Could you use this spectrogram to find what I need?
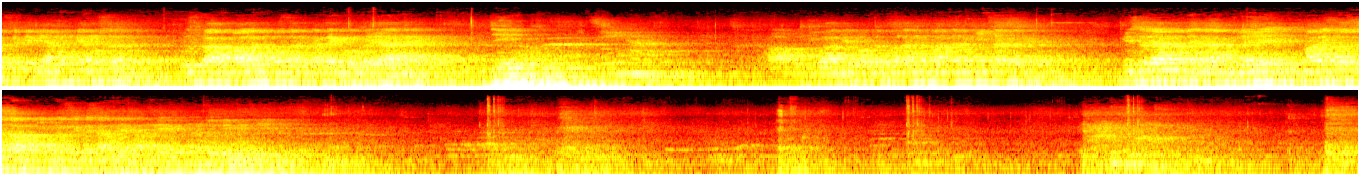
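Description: A man speaks steadily through a loudspeaker in an echoing hall.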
